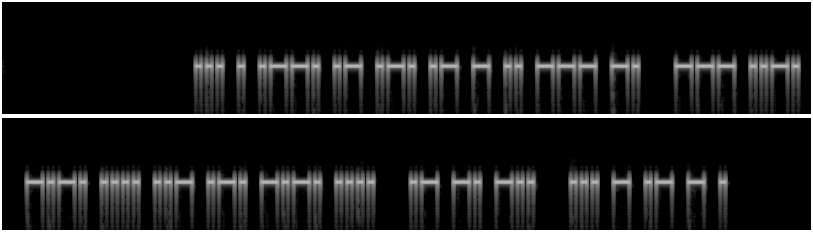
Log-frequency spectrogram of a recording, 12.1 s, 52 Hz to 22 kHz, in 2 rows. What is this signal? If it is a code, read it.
Morse code, heard as a keyed tone, about 28 wpm, 700 Hz. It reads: SEPARATION OF CHURCH AND STATE
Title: Speed-Racing - Sets of 5 Words 30wpm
